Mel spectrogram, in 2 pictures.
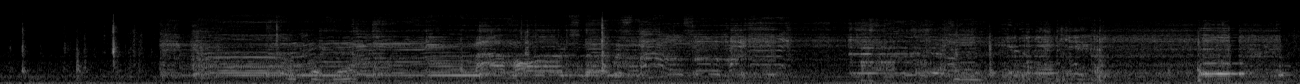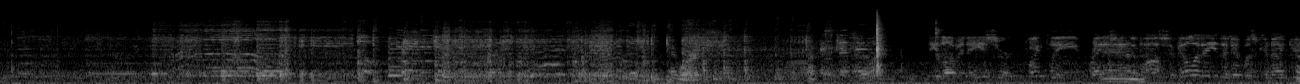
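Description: Panasonic RX-FM14 boombox playing a music cassette with vocals through its small built-in speakers. A sharp click sounds about 22 seconds in.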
